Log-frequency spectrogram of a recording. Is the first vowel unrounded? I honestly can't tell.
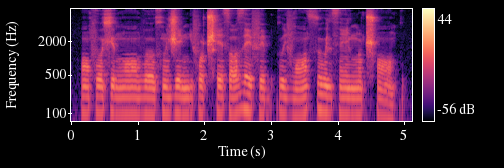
no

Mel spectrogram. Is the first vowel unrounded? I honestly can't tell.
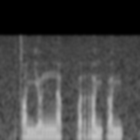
yes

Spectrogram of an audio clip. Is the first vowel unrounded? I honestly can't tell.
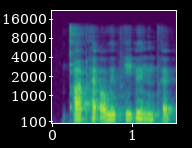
yes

